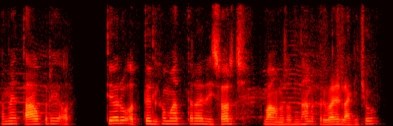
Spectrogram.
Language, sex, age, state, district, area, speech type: Odia, male, 18-30, Odisha, Balangir, urban, spontaneous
